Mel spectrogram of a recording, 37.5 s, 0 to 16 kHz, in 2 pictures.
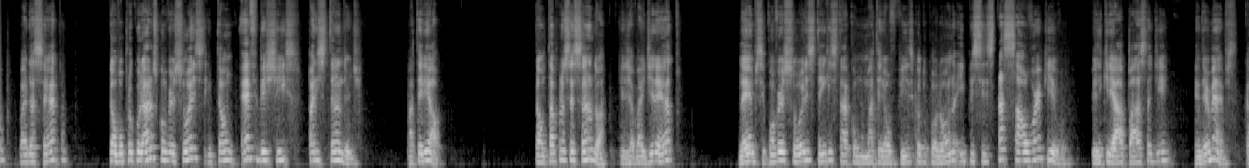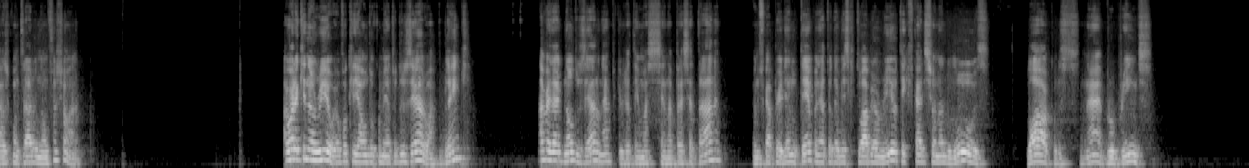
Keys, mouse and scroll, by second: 0.3 click, 6.3 click, 23.0 click, 24.7 click, 25.2 click, 26.3 click.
